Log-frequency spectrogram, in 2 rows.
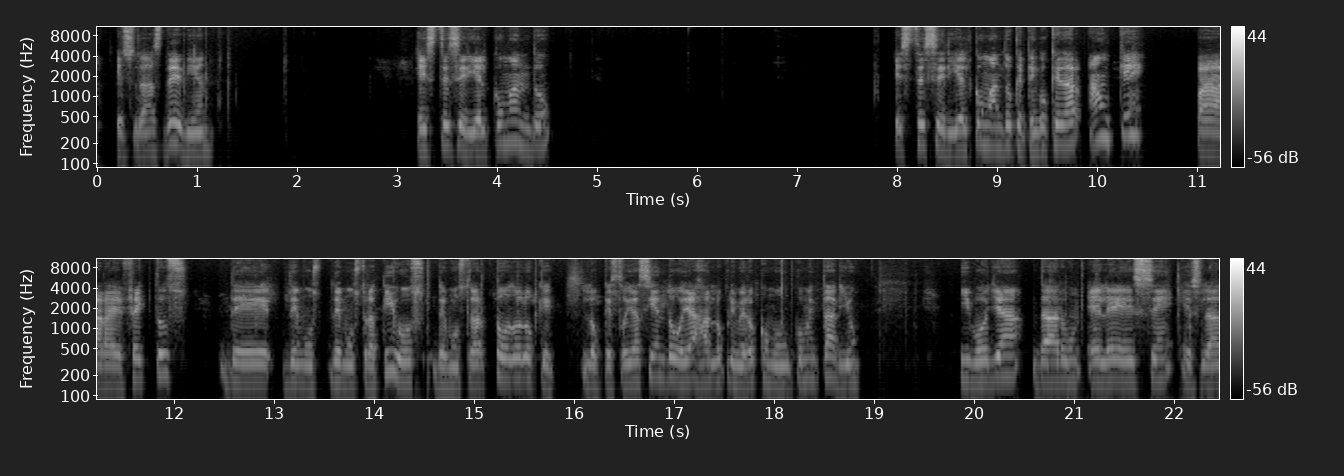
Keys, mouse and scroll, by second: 0.0-2.3 typing, 5.3-6.1 Left, 6.4-7.6 Right, 7.8 Left, 8.5 Left, 8.5-12.6 Left, 13.7 #, 14.2 space, 15.2 End, 15.6 Down, 17.6 typing, 17.8 Return, 20.3-22.4 typing.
